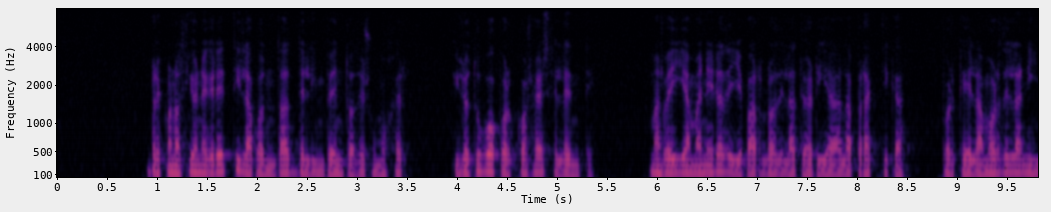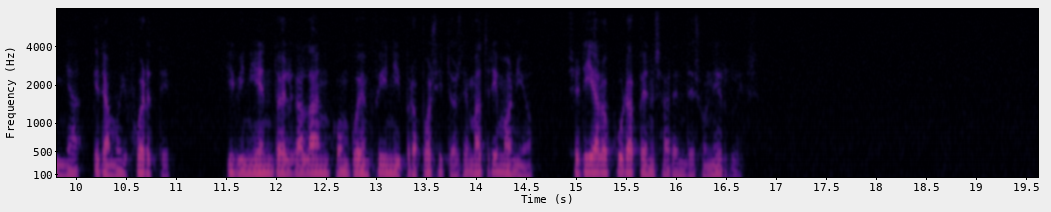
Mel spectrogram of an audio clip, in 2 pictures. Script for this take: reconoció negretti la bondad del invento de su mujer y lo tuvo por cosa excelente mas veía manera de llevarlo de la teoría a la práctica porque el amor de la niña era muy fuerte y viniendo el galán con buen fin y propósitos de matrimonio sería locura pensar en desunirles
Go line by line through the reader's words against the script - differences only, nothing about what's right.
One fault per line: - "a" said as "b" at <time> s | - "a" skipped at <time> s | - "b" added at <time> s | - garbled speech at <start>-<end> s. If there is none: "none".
none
